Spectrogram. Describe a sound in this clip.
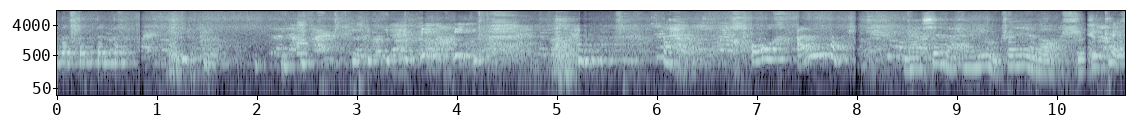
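A young man talks and laughs with animation close by.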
